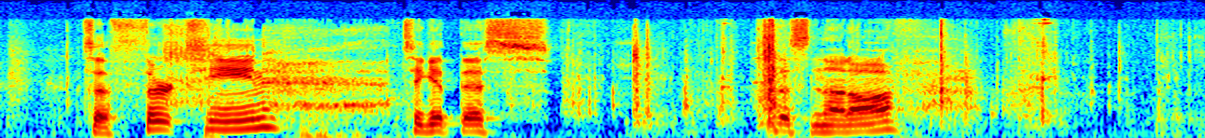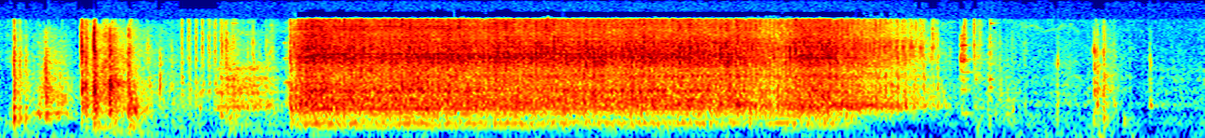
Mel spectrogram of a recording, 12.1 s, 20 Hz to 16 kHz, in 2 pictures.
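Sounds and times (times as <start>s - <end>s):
handheld power tool running: 7.5s - 10.9s.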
